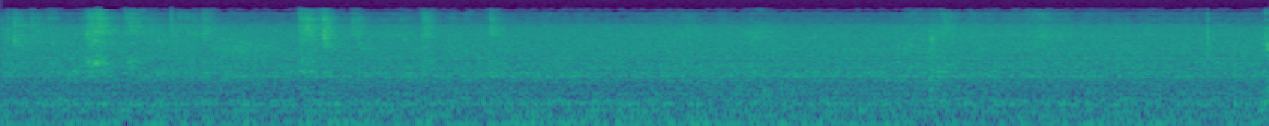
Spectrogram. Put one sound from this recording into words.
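A spatula scrapes and spreads soft frosting.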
